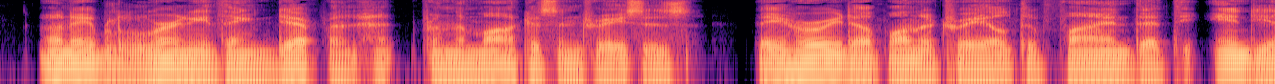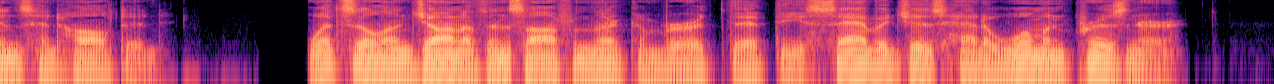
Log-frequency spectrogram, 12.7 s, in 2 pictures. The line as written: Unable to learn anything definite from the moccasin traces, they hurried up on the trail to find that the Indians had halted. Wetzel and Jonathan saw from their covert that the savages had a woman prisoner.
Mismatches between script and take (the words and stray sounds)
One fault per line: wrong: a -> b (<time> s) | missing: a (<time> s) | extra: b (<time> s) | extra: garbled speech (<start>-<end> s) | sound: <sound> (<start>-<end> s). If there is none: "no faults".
no faults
